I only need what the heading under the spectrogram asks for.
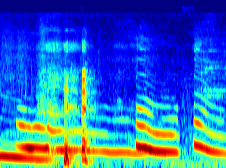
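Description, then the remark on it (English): A person imitates a pitiful animal howl: drawn-out whining wails with wavering, falling pitch, a brief break, then two more mournful cries, fairly loud. “I howl pitifully.”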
